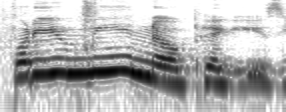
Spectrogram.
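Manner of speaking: high, loud witch screech. Acted. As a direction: shriek at the chicken. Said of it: "Gritch screeched".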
